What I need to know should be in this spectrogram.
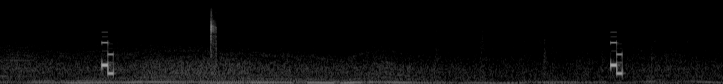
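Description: A phone beeps.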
